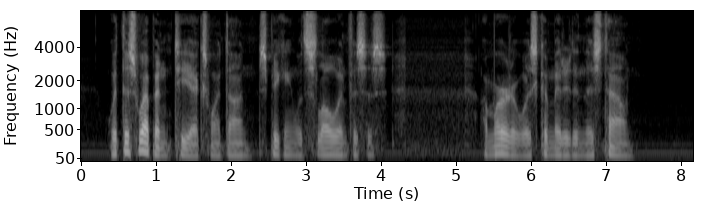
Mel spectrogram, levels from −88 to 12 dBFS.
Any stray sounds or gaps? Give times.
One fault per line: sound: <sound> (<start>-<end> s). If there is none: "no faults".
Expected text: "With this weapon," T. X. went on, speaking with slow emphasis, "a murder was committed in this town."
no faults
